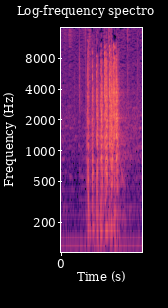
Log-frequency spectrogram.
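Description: Aircraft guns strafe in a combat flight video game, a rapid burst of roughly half a dozen loud, punchy rounds fired in quick succession over a steady low engine drone.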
